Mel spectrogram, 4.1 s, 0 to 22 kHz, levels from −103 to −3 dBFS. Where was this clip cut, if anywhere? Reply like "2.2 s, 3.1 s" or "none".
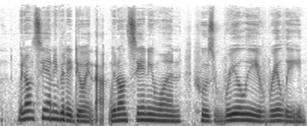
2.5 s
